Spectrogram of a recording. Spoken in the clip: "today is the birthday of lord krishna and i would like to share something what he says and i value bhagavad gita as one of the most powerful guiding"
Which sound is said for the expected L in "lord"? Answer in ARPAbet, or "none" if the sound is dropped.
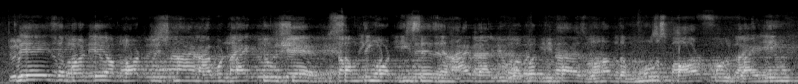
L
